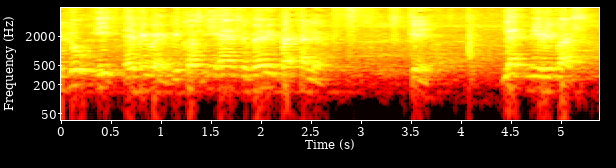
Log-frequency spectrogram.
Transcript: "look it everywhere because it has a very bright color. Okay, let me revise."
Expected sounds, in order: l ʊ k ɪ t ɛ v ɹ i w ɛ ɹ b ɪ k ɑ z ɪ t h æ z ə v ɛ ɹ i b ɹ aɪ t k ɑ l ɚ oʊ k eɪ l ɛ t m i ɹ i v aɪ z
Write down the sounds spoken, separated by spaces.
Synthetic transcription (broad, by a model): l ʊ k ɪ t ɛ v ɹ i w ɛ b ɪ k ɑ s ɪ t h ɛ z ə v ɛ ɹ i b ɹ aɪ t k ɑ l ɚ oʊ k eɪ l ɛ t m i ɹ i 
